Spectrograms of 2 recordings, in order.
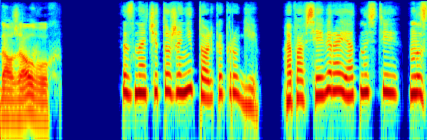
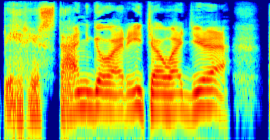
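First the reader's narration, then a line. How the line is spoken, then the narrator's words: Hoarse rasp. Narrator (Russian): прохрипел Автоматей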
